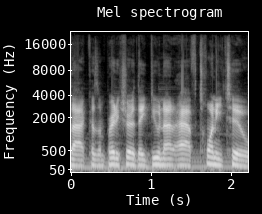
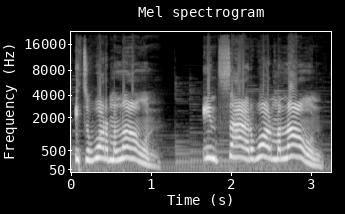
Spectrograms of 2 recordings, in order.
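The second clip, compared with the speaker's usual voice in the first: silly outburst; 12 semitones higher, 7 dB louder than usual. Pretend. Gamer goofing on the watermelon line, silly high holler. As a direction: belt it out as a silly exclamation.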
